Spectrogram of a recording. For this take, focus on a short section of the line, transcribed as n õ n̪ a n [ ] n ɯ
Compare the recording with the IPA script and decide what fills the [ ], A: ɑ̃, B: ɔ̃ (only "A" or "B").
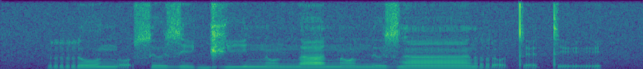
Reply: B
